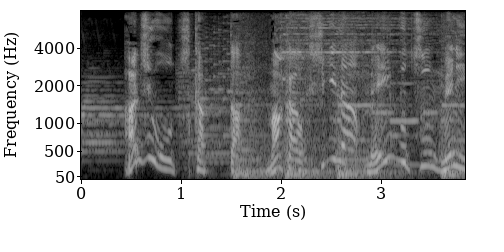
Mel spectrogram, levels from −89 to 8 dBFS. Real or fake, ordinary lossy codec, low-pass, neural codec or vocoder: real; none; none; none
